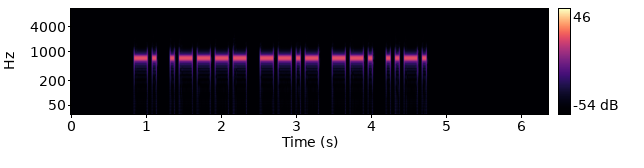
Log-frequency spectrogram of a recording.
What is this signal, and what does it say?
Morse code, heard as a keyed tone, about 20 wpm, 700 Hz. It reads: N1QGF
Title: Speed Racing - USA 1x3 Call Signs 17wpm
